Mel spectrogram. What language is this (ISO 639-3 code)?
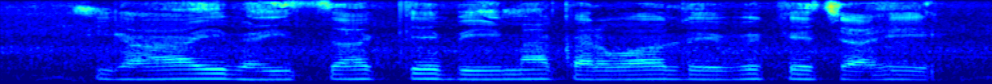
bho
